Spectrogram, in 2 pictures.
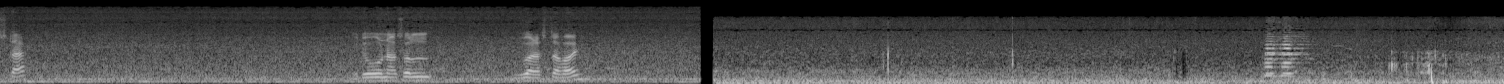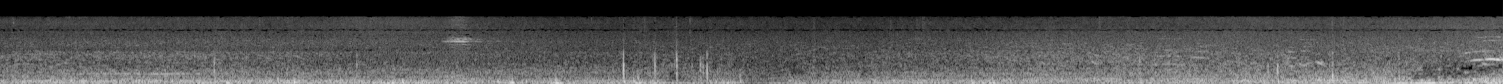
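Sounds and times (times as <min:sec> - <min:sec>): heavy rain on a road: 0:00.0 - 0:30.0
car horn toot: 0:12.6 - 0:13.2, 0:19.4 - 0:20.1.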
